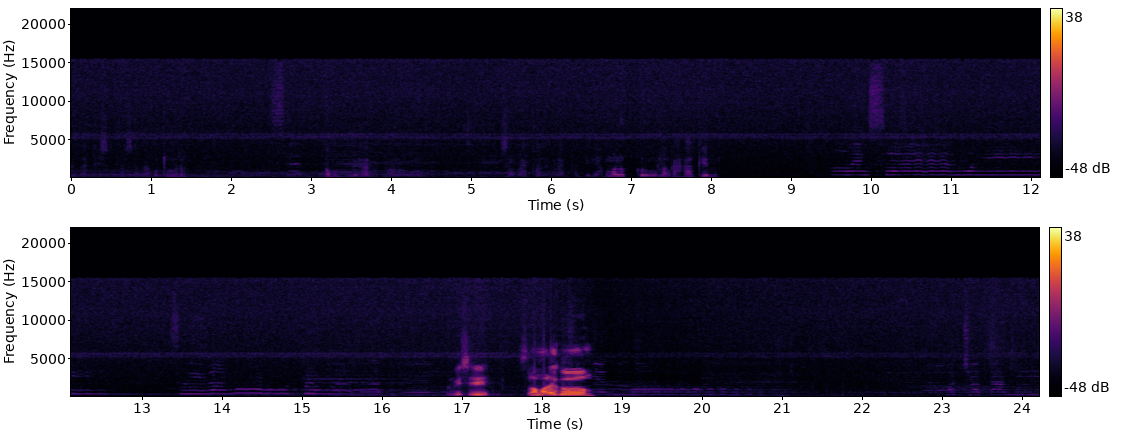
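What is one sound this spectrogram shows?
Young men talk quietly nearby.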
